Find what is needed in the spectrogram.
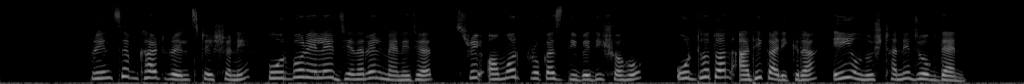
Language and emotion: Bengali, neutral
